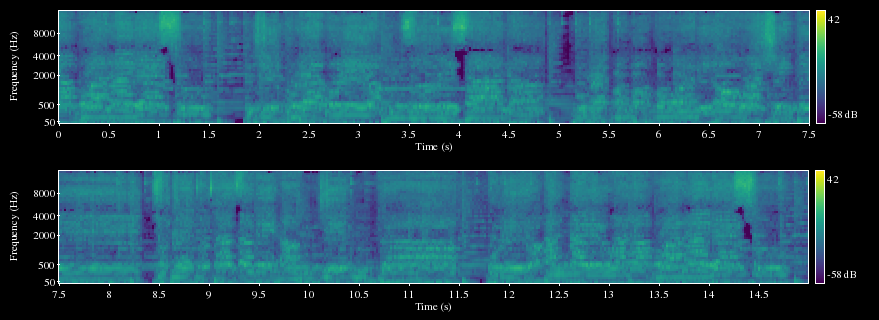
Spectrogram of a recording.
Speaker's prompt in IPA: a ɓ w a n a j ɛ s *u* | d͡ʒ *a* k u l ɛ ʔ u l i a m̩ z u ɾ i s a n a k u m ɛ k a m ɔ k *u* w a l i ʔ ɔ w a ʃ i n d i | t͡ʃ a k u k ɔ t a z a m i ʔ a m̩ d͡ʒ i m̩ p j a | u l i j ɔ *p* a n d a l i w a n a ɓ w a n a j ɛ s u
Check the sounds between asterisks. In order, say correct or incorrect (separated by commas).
correct, incorrect, incorrect, incorrect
